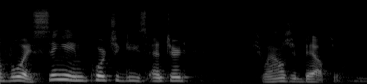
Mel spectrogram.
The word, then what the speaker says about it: João Gilberto: To even say his name required my mouth to not trust my eyes and find a new dance. The opening consonant J sounds like Jaja Gabor, or the OAO form a diphthong, kind of like ow with a swallowed ending.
